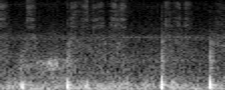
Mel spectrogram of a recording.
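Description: Marker pen writing on a whiteboard: faint scratchy strokes with a few light taps of the tip against the board.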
